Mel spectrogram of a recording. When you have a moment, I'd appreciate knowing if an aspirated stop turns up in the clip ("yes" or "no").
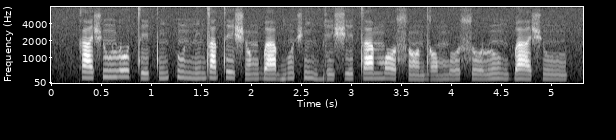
no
